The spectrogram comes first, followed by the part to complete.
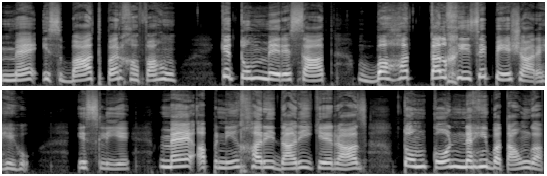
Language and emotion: Urdu, angry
